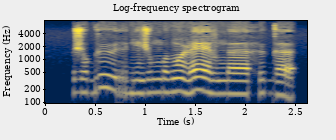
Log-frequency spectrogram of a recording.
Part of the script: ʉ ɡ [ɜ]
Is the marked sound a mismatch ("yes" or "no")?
no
